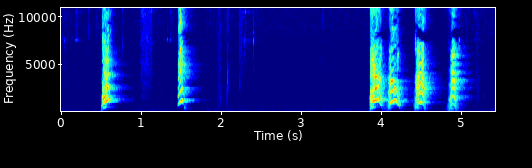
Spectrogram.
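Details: Chihuahua and long-haired Dachshund mix puppies, 10 1/2 weeks old; two sharp high yapping barks, a pause, then a quick burst of four barks close together.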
